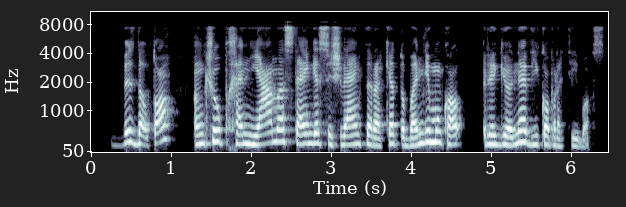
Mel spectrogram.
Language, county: Lithuanian, Klaipėda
